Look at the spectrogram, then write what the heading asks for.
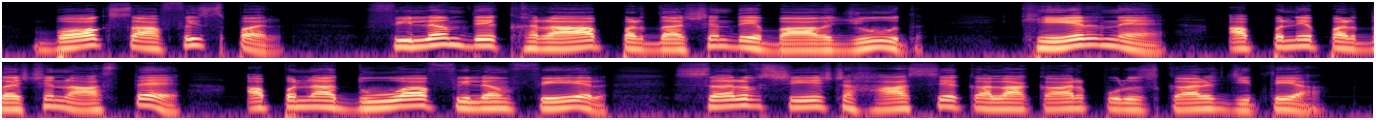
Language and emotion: Dogri, neutral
